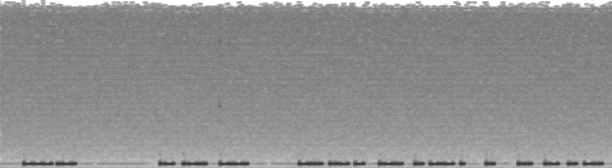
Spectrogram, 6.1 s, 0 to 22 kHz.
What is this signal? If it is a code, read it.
Morse code, heard as a keyed tone, about 50 wpm, spaced as for 44 wpm, 620 Hz. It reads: OR ALC BUT LIKE I SAID
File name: archived / CRSnet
